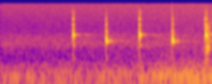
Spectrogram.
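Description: Drumsticks click in sharp, evenly spaced taps.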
